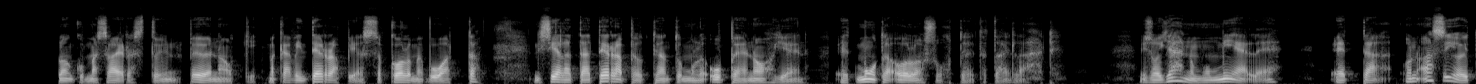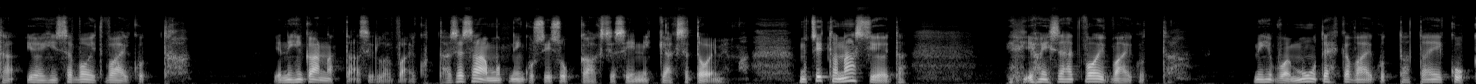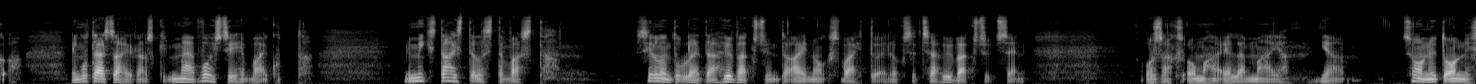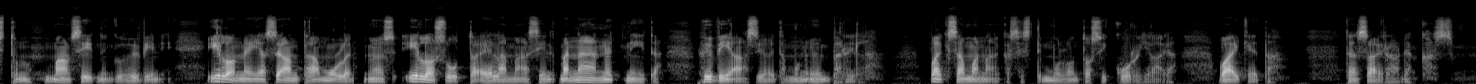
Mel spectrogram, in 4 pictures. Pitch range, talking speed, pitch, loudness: 85-120 Hz, 135 wpm, 100 Hz, -23 LUFS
